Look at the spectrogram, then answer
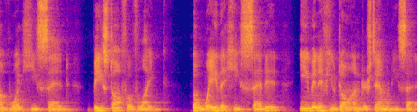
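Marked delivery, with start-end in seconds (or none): none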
